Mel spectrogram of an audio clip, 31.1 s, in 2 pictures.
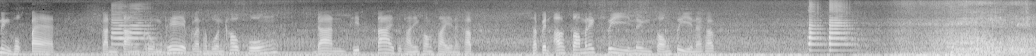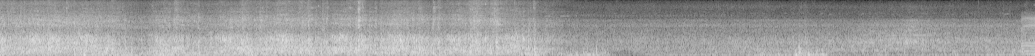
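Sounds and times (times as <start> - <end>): train rumbling past: 0.0 - 31.0
train horn blast: 1.6 - 2.7, 12.1 - 13.0.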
